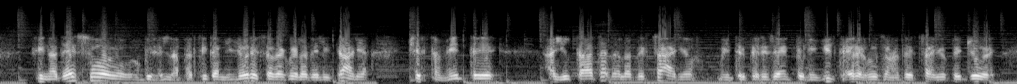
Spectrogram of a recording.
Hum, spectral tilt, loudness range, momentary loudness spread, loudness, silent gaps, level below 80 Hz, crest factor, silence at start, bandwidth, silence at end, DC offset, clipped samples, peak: none; -6 dB/octave; 2 LU; 8 LU; -13 LUFS; none; -34 dBFS; 12 dB; 0 s; 12 kHz; 0 s; under 0.1%; under 0.1%; 0 dBFS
